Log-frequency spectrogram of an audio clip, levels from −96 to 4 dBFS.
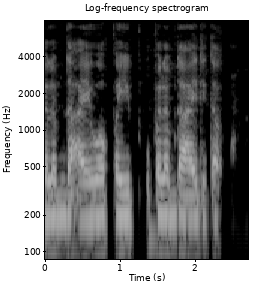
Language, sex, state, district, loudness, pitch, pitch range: Marathi, male, Maharashtra, Sindhudurg, -33 LUFS, 95 Hz, 95-100 Hz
